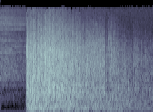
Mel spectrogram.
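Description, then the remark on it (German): A single loud explosion bursts in abruptly after a brief quiet moment, a broad heavy bang whose rumbling roar slowly fades over the next few seconds. No one speaks. “Das störende Geräusch, das dieses gemütliche Plauderstündchen soeben je beendet hat, haben Sie, verehrte Hörer, zweifellos richtig als den Knall einer Explosion identifiziert.”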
